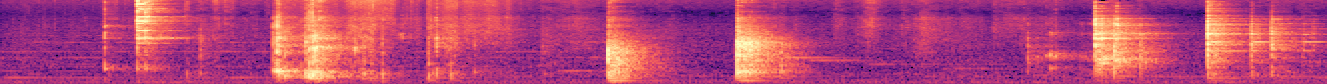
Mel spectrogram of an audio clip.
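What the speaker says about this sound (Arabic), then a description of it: "ونخلطوا كلشي مره واحده" Utensils clink and scrape against a bowl while ingredients for a savory cake batter are stirred together, giving several sharp, close taps and rattles in separate bursts with short quiet gaps between them.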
